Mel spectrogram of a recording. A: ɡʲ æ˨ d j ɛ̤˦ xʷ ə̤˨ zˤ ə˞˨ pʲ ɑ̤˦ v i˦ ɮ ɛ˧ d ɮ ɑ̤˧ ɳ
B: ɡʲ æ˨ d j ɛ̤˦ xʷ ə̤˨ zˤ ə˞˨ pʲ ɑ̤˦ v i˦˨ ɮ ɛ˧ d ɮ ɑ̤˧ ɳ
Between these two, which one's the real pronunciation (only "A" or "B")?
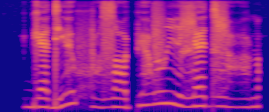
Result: B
